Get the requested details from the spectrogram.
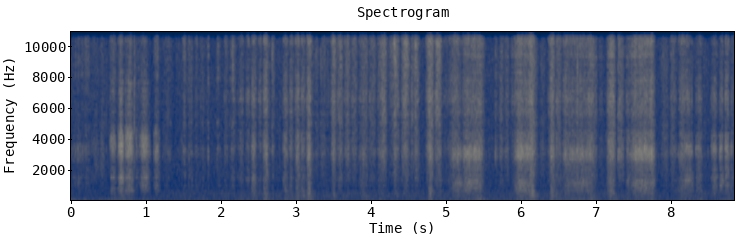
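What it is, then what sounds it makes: Pencil sketching on paper over a board. A graphite pencil sketches lines across a large white paper sheet mounted on a flat board on an easel. The result is a steady, soft scratching and rubbing with bright, airy strokes that swell and fade over a low rumble.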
